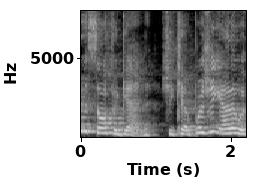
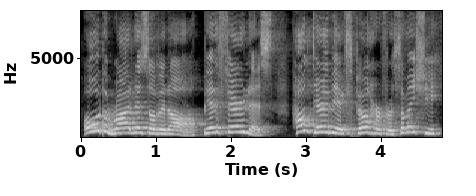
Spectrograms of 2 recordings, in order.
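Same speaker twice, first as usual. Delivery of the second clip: ordinary delivery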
